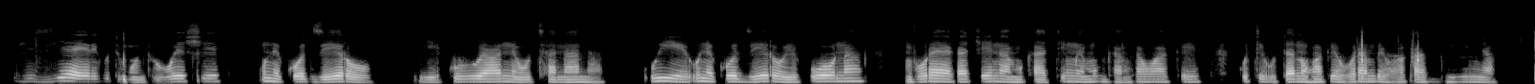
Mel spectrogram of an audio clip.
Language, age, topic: Ndau, 18-24, health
